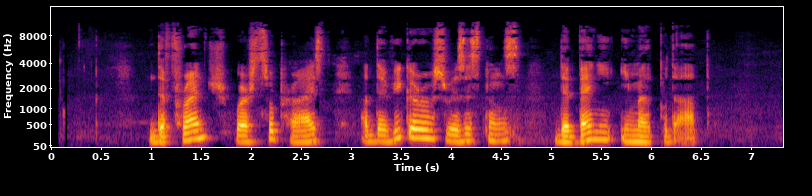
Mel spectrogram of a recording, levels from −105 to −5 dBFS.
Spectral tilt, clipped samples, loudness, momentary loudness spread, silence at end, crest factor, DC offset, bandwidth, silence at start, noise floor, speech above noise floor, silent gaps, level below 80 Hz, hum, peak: -5.5 dB/octave; under 0.1%; -23 LUFS; 12 LU; 0.9 s; 20 dB; under 0.1%; 10.5 kHz; 1 s; -65 dBFS; 43 dB; none; -64 dBFS; none; -4 dBFS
